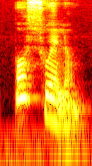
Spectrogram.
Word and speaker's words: Pozuelo: Y lo que pronunciamos será, por un lado, el sonido de S, que es el sonido que escucharás en cualquier país de América Latina donde se hable el español.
